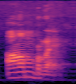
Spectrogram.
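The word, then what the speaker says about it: hambre: I'm hungry okay Tango amre the H is silent but it's h a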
